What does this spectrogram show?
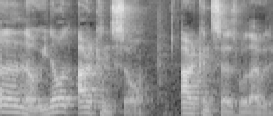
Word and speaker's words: Arkansas: You're supposed to pronounce it. Arkansas, dumb state.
